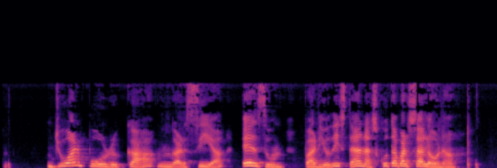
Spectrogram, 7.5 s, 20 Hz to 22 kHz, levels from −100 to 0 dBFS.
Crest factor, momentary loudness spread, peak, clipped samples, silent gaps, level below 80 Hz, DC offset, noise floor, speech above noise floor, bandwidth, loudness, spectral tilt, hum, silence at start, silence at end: 18 dB; 11 LU; -8 dBFS; under 0.1%; none; -78 dBFS; under 0.1%; -83 dBFS; 57 dB; 11.5 kHz; -26 LUFS; -3 dB/octave; none; 0.05 s; 0.3 s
